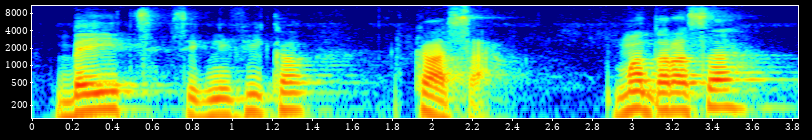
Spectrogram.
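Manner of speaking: ordinary delivery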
